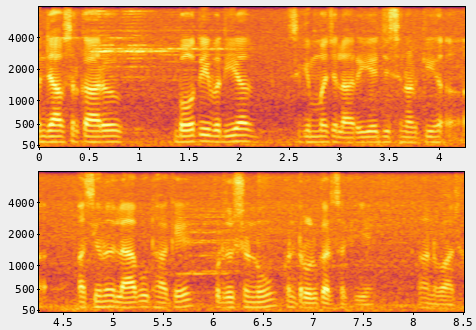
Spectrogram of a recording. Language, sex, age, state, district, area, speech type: Punjabi, male, 18-30, Punjab, Kapurthala, urban, spontaneous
